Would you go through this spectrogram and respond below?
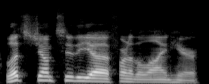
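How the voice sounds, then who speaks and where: A man's voice: mid-range voice, expressive, brisk, smooth, dry recording. A man hosting a live podcast in a casual, slangy, jokey way. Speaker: podcast host. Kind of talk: casual live show chat.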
